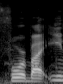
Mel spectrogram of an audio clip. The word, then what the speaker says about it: 4xe: 4xe is a play on words of 4x4, and the E kind of looks like a plug, but it is pronounced 4xe.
